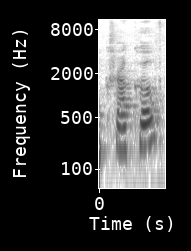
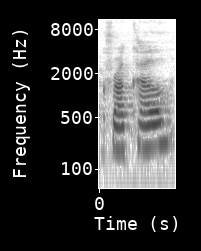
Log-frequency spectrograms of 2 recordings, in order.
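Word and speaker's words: Kraków: I once lived in Kraco or Krakco as Americans say in Poland is the second biggest city in Poland.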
